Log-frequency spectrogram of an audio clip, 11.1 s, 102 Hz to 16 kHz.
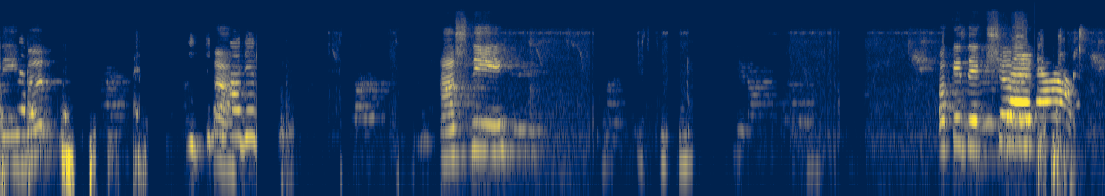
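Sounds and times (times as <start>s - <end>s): soft voice fragments: 0.0s - 4.4s.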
